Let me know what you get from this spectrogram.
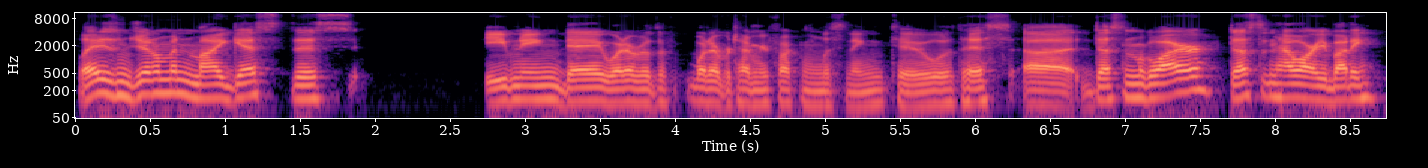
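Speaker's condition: No condition

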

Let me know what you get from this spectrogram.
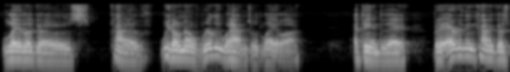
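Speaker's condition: No condition

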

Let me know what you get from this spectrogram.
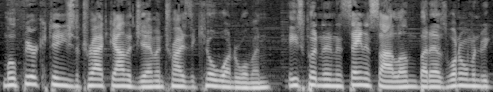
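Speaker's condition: No condition

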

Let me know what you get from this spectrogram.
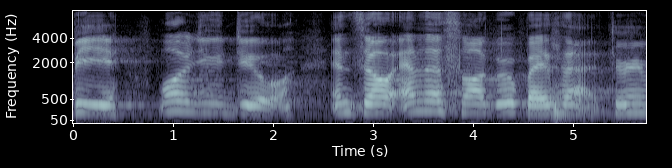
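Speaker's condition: Friedreich's ataxia; progressive

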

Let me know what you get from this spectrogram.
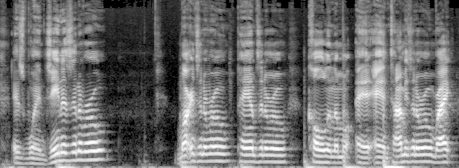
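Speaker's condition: No condition

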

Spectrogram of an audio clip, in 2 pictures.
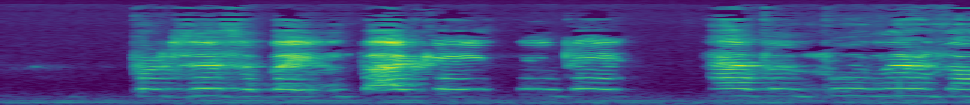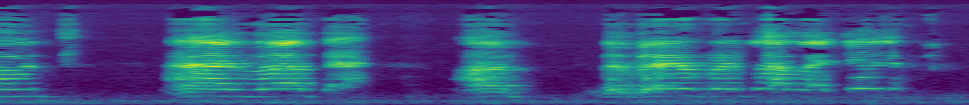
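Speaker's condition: Cerebral palsy; physically challenged

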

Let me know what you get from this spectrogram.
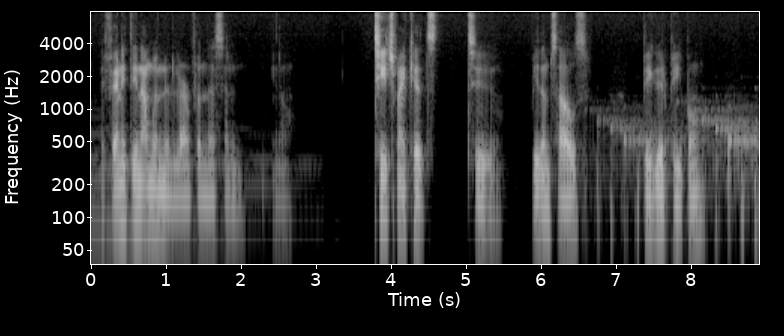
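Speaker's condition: No condition

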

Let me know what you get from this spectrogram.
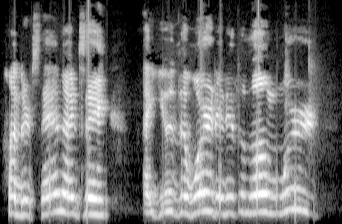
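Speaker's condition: Aicardi-Goutières syndrome; tough a few years ago

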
